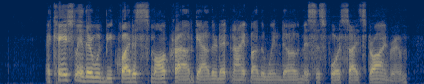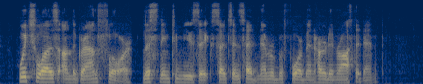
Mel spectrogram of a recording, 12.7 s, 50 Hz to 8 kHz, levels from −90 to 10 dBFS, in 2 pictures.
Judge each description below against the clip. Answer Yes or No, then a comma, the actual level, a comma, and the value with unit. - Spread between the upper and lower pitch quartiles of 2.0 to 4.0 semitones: Yes, average, 2.9 semitones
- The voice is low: Yes, low, 115 Hz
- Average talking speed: Yes, average, 175 wpm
